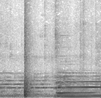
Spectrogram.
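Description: Instrumental introduction to a cabaret song: held chords, broken about half a second in by one sharp knock, the loudest sound here. After a short dip, a new chord with a deep bass note comes in.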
